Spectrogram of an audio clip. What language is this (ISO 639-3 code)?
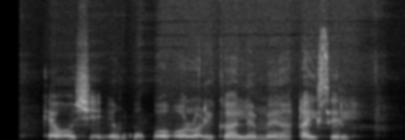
mas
